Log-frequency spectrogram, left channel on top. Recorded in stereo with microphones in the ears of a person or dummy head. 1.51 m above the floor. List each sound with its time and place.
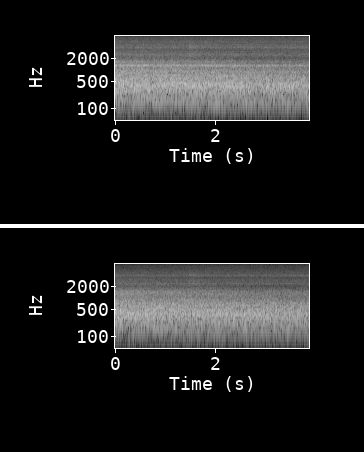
0.0 s a fan: 40° left (ahead or behind), 4 m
